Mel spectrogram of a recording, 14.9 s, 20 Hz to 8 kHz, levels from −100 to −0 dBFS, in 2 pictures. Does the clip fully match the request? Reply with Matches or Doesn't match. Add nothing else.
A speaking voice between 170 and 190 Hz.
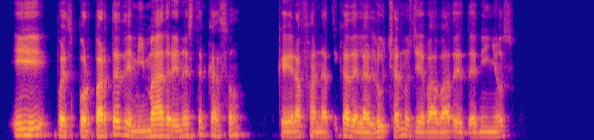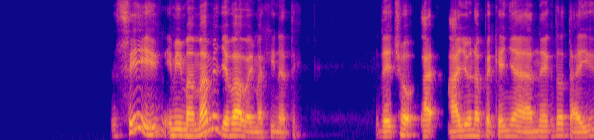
Doesn't match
